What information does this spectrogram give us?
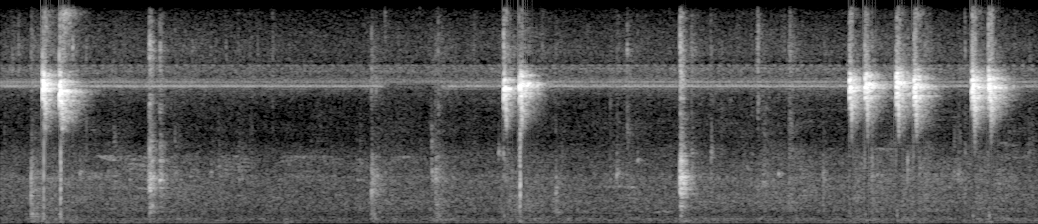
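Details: Young Blue-crowned Hanging Parrot starting to learn lure sounds. Thin, very high chirps come in short bursts: single notes early on, then a quick cluster of four near the end, over a faint steady low hum.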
